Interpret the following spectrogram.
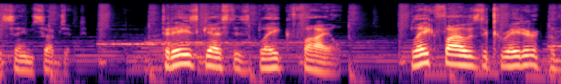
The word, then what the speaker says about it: Pfeil: when they see it PF i l pronounced file that's right good so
